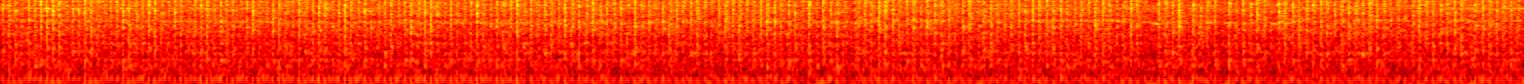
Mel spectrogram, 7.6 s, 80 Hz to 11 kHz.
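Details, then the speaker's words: 2011-2016 Ford F-150 3.5L EcoBoost after BD Diesel exhaust manifold replacement, exhaust pipes off; loud deep steady open-pipe idle with throaty bark, no knock, coolant burning off, turbo whistle audible; normal idle. "So let's going to start it up. I don't have the exhaust on it here, so you'll get a good deep tone from the exhaust."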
